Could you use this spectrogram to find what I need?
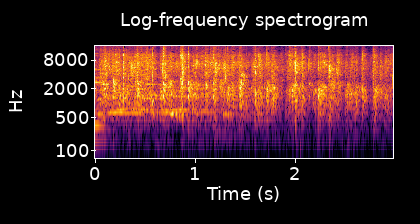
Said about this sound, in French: Applaudissements pour lui aussi.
